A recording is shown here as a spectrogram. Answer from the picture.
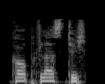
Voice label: "kopflastig", German; adjectives

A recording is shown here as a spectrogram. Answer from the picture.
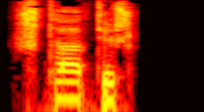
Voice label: "statisch", German; adjectives

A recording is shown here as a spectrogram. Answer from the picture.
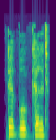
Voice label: "gebuckelt", German; adjectives

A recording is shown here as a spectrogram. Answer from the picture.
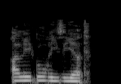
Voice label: "allegorisiert", German; adjectives

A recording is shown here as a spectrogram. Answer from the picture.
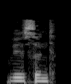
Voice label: "wissend", German; adjectives

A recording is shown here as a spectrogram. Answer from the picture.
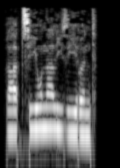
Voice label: "rationalisierend", German; adjectives

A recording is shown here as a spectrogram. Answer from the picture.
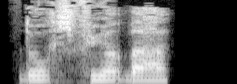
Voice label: "durchführbar", German; adjectives

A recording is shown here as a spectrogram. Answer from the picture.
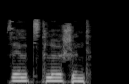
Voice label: "selbstlöschend", German; adjectives

